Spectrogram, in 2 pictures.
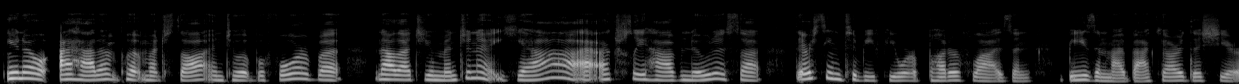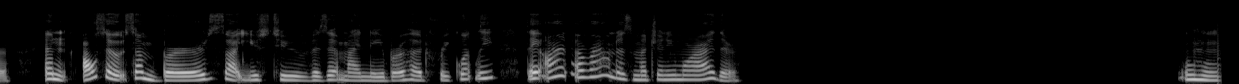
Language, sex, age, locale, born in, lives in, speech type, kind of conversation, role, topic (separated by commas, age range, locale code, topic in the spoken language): English, female, 25-29, en-US, United States, United States, read, expert-assistant, asker, Why is biodiversity important for ecosystems?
